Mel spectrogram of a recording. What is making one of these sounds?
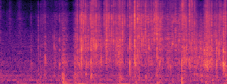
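A foil wrapper crinkles as hands tear it open.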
